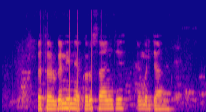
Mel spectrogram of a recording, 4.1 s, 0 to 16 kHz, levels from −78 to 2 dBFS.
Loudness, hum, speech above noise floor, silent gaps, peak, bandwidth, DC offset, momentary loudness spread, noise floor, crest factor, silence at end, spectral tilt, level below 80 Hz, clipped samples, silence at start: -18 LUFS; none; 24 dB; none; -2 dBFS; 11 kHz; under 0.1%; 22 LU; -41 dBFS; 16 dB; 0.05 s; -8.5 dB/octave; -46 dBFS; under 0.1%; 0.35 s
